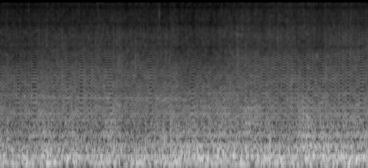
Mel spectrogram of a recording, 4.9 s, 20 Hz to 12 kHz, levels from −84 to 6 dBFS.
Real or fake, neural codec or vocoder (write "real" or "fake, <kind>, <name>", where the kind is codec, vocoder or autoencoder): fake, vocoder, Vocos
